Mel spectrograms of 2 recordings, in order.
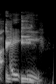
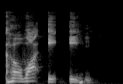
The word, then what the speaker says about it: Hawaii: Hawaii. – It's Hawaii. – So it's got four syllables and not three.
